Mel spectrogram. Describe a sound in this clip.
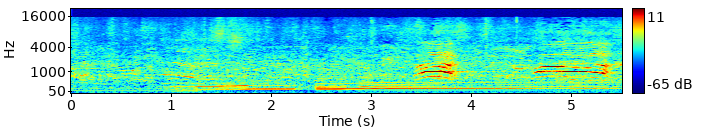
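An electric guitar rings out with loud sustained notes through amplifiers.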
